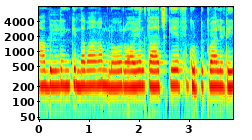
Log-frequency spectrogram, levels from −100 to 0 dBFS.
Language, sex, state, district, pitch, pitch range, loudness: Telugu, female, Andhra Pradesh, Chittoor, 210 Hz, 205-215 Hz, -14 LUFS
